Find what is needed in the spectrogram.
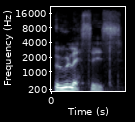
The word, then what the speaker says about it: Ulysses: That was the verdict of the magazine Teacher's World upon the first publication of Ulysses by James Joyce, which apparently Joyce himself always pronounced Ulysses.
